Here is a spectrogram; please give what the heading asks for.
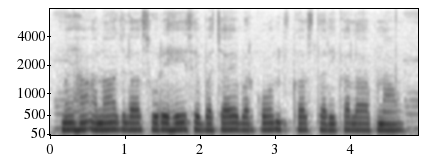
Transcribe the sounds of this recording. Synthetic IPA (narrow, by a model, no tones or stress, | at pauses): mɛ̃ɦãɐnaːd͡ʒlasuɾeɦisebət͡ʃaːebəɾkoːnskəst̪əɾiːkalaɐpnaːũː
